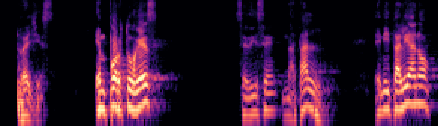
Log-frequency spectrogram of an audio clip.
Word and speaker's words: Natale: En portugués se dice Natal, en italiano Natale. Pues pronuncien conmigo, espero que tengan el italiano listo. Natale, repitan conmigo, Natale. Eso, estamos en Italia, Natale.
